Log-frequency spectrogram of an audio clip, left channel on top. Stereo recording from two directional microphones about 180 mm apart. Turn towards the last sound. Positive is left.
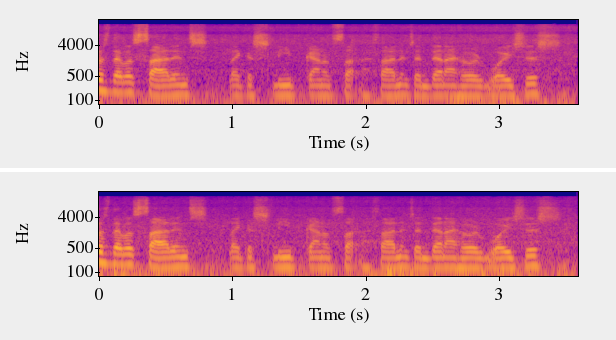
turn(degrees=-15)  # may be behind; listen again after turning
